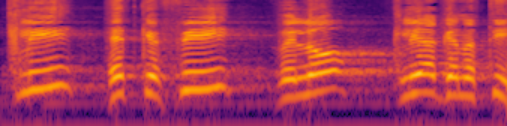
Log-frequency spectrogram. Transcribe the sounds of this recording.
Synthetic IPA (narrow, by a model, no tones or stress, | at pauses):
kli | het̪̚kefi | velokliaɡanat̪i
